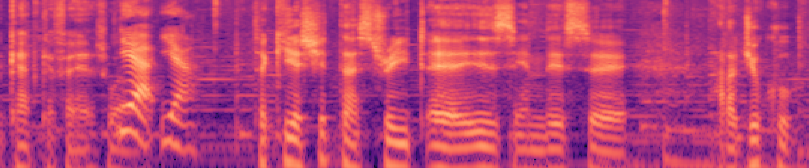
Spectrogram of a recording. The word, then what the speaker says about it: Takeshita: My number 2 is Takeshita. I believe that's how it's pronounced. I went into Takeshita. Takeshita. Takeshita. That's at least what Google Translate said.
